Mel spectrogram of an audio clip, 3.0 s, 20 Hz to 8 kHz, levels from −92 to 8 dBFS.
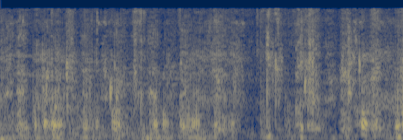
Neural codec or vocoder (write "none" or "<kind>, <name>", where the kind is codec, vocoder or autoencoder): vocoder, Vocos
